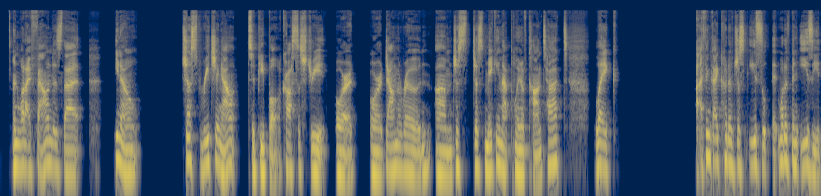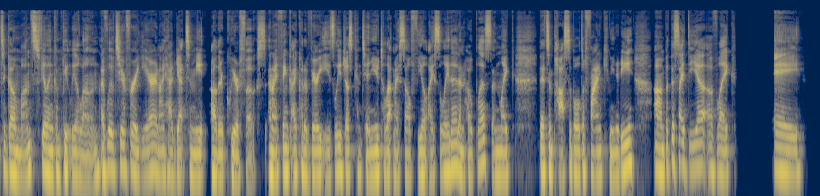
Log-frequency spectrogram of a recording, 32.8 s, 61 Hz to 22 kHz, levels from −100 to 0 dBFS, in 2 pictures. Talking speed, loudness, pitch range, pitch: 170 wpm, -19 LUFS, 120-145 Hz, 125 Hz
